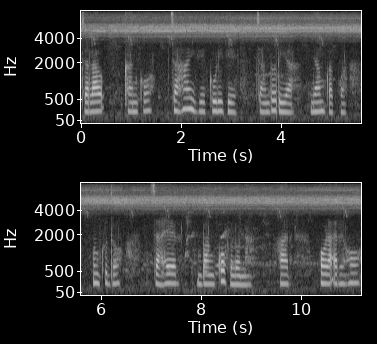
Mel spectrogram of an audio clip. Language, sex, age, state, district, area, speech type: Santali, female, 18-30, Jharkhand, Seraikela Kharsawan, rural, spontaneous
